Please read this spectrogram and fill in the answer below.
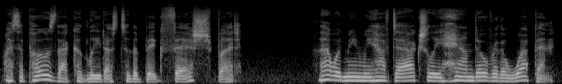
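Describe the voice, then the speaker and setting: A woman's voice: fairly low pitch, a little fast, natural voice. A woman playing a shrewd, skeptical investigator in a video game, speaking in a dry, matter-of-fact way.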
